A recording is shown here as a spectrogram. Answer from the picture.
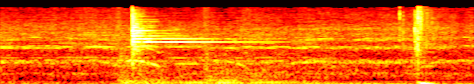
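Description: A single metallic clink of a machete blade being tapped against metal, with a ringing high tone that fades over about half a second, about two-thirds of a second in. Soft background film music plays underneath.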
